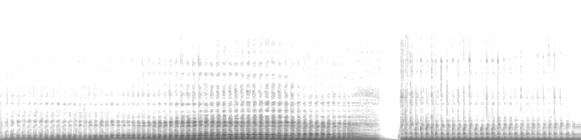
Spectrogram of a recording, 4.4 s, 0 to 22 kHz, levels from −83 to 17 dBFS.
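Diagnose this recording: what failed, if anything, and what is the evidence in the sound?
A CD skip at 3.25 s, a playback fault at the disc transport. The music drops out for a very short moment, a few milliseconds, heard as a tick. It then resumes from a different point, because the laser jumped to another turn of the disc's spiral and the player muted while relocking.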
